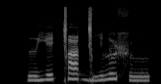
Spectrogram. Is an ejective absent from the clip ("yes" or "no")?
yes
